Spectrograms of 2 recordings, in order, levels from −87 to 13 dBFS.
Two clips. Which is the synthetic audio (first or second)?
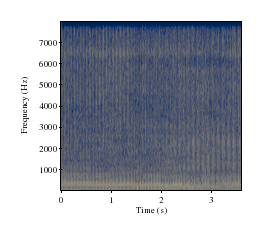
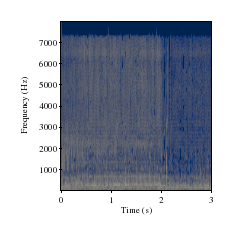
second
